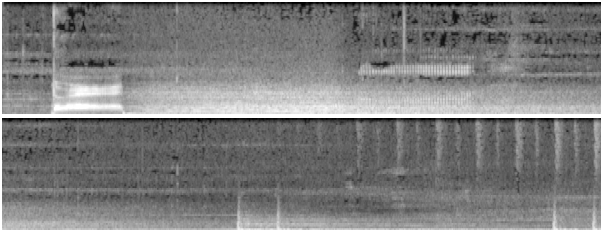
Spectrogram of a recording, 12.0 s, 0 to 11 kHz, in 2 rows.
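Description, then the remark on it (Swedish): The main theme of a 2006 film remake's soundtrack, somewhat electronic with modern sounds, plays loud: deep, sustained droning chords with a heavy low rumble swelling beneath, building and shifting midway, with no one speaking. “Det här är liksom Ja, huvudtemat tycker just jag.”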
